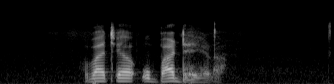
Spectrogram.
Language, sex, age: Venda, male, 19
